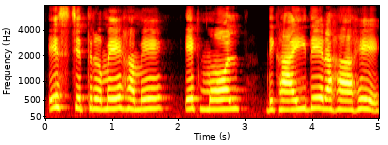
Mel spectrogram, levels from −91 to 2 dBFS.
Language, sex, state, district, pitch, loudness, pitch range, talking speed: Hindi, female, Madhya Pradesh, Bhopal, 260 Hz, -14 LUFS, 250-275 Hz, 120 wpm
